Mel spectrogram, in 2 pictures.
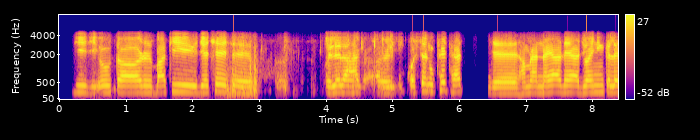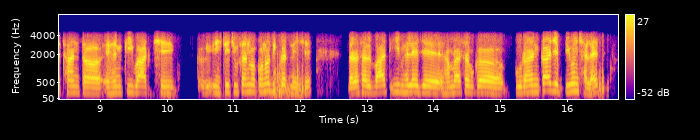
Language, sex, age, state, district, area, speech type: Maithili, male, 18-30, Bihar, Madhubani, rural, conversation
